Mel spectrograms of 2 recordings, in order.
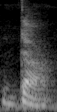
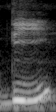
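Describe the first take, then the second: First: The word ends in a short 'uh' vowel. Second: The word ends in a long 'ee' vowel. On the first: The next word begins with a consonant sound. "যে ওয়ার্ডগুলো consonant sound দিয়ে শুরু হবে তার আগে আমরা উচ্চারণ করব দ্য" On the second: The next word begins with a vowel sound. "যে ওয়ার্ডটা ভাওয়েল সাউন্ড দিয়ে শুরু হবে তার আগে আমার আমরা উচ্চারণ করব দি"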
